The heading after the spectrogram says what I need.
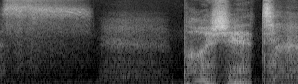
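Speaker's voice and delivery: tiny, hushed, whispering inner voice.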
